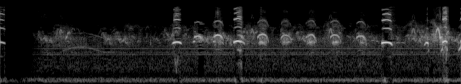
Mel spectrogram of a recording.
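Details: Osprey at the nest on the morning of 10 July 2021, at about 09:20, near the first fish of the day: a quiet start, then a run of sharp, high whistled chirps repeated about every third of a second, over a steady electrical hum.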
